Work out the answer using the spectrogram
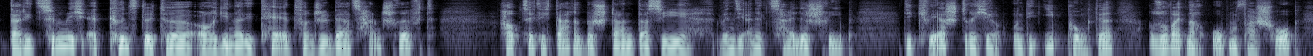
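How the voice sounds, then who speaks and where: A man playing a reflective son who narrates his memories in a radio drama, with a husky voice and measured, contemplative delivery. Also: fairly low pitch, heavily acted. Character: reflective literary narrator, a grown son remembering.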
